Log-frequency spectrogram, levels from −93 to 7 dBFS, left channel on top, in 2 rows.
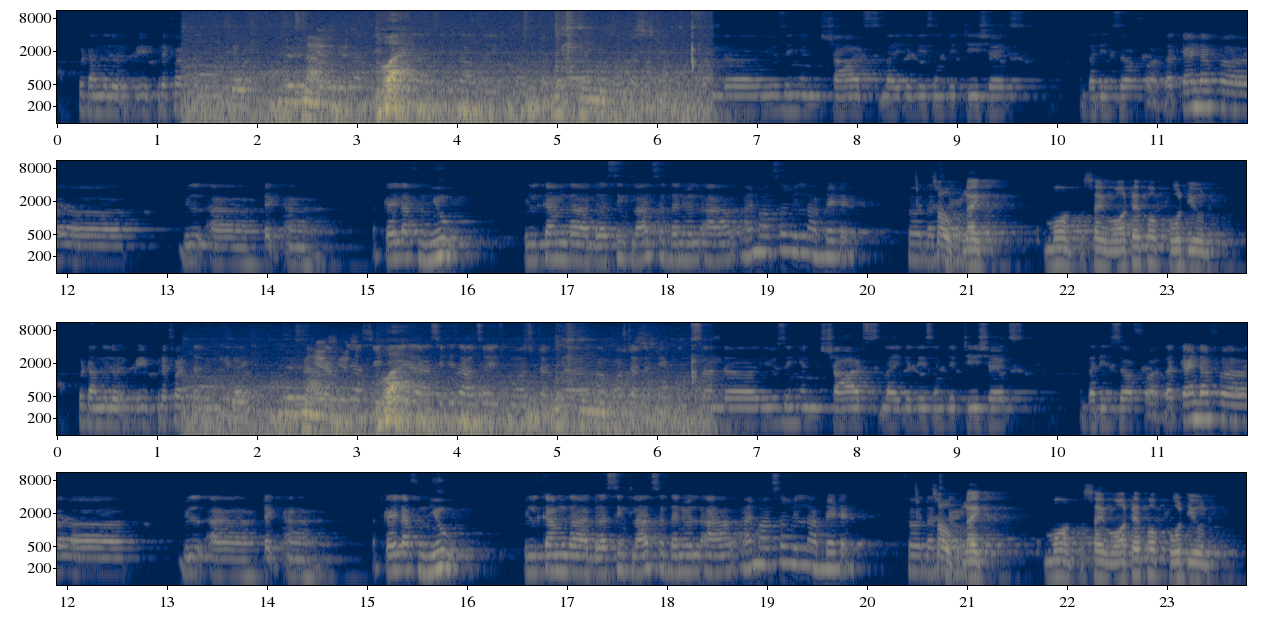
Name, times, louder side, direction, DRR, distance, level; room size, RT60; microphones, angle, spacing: voice 1, 0.2-2.0 2.5-9.6 10.2-12.6 13.1-14.6 15.2-16.0 16.6-19.9 20.4-21.1, right 3 dB, 45° right, 5 dB, 1.3 m, -45 dB
sound 1, 1.2-6.6, left 2 dB, 60° left, 1.3 m, -34 dB
voice 2, 2.5-2.9 20.7-21.2 21.8-23.4, right 2 dB, 15° right, 5 dB, 2.0 m, -40 dB
23.0 x 16.5 x 8.6 m, 0.98 s
head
